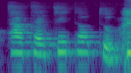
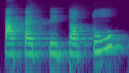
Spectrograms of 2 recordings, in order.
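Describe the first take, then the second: First: "Tatete totu" soft, airy puff on each T; aspirated English T. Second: "Tatete totu" with hard T's, no air, questioning; wrong dry T. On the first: ("Tatete totu" suave, com T soprado) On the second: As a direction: tap "Tatete totu" dry, rising at the end. ("Tatete totu" com T seco, errado) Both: Shown as a demonstration. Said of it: "Não".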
